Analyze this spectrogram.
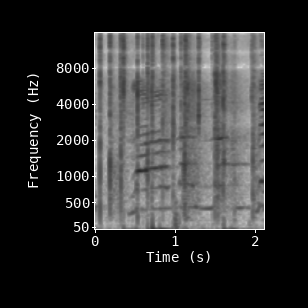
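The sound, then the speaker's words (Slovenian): Hands clap in time with a Slovenian children's song, a steady run of sharp claps over a sung voice and melody. “Zaploskaj si,”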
